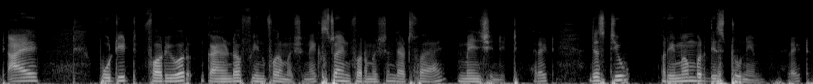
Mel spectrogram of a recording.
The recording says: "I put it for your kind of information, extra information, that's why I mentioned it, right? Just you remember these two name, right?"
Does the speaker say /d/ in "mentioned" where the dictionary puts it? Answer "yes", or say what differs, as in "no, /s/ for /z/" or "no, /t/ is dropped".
yes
